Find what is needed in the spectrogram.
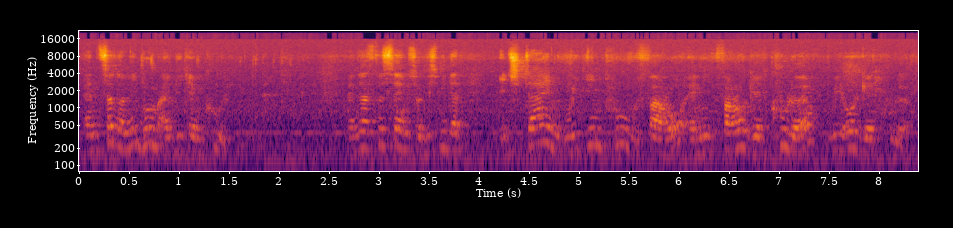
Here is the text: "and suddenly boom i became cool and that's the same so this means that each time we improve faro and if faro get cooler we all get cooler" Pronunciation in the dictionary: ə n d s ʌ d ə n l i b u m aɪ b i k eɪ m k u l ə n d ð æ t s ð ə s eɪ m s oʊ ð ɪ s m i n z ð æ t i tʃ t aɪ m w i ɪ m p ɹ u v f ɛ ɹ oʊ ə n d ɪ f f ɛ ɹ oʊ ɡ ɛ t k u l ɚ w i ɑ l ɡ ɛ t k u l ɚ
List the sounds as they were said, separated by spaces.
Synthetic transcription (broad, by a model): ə n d s ʌ d ə n l i b u m aɪ b i k eɪ m k u l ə n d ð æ t s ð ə s eɪ m s oʊ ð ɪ s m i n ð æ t i tʃ t aɪ m w i ɪ m p ɹ u v f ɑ ɹ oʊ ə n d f f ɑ ɹ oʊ ɡ ɛ t k u l ɚ w i ɑ l ɡ ɛ t k u l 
